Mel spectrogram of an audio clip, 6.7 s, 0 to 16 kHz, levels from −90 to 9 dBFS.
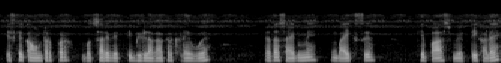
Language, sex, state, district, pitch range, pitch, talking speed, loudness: Hindi, male, Maharashtra, Nagpur, 105-125 Hz, 115 Hz, 190 wpm, -33 LUFS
